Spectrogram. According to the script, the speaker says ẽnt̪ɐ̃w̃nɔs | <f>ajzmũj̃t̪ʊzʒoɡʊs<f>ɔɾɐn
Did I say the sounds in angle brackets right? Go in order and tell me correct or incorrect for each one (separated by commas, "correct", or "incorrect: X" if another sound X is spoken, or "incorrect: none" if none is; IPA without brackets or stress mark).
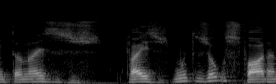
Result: correct, correct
